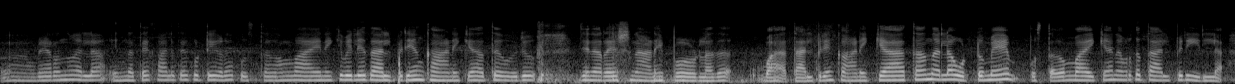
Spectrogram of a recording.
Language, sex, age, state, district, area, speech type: Malayalam, female, 30-45, Kerala, Alappuzha, rural, spontaneous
